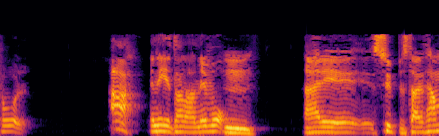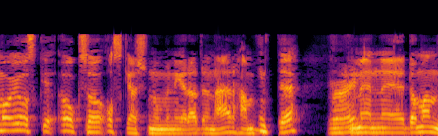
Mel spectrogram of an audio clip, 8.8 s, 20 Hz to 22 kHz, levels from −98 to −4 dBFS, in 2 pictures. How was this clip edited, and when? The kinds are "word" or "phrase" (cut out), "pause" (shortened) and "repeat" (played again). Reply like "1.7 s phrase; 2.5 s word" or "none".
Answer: 6.4 s word; 7.0 s word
